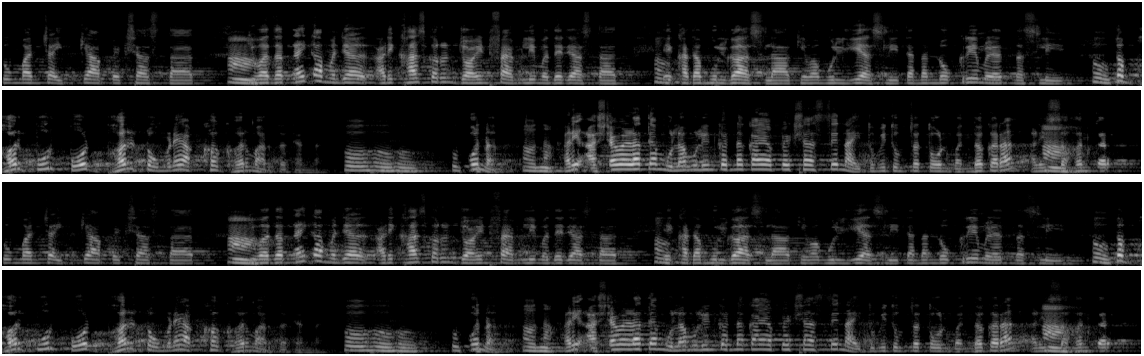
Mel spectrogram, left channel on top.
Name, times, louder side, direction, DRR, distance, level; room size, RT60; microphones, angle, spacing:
voice 1, 0.0-1.9 2.5-6.1 6.6-10.6 11.1-14.0 14.3-14.5 16.1-16.3 17.0-22.5, left 3 dB, 55° left, 7 dB, 1.2 m, -30 dB
voice 2, 2.3-2.6 6.5-6.7 10.9-11.1 14.8-15.6 15.9-16.0 16.6-16.9 21.8-22.1, equal, ahead, 5 dB, 0.9 m, -31 dB
29.0 x 20.5 x 9.0 m, 1.0 s
head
